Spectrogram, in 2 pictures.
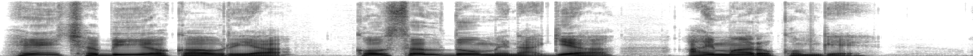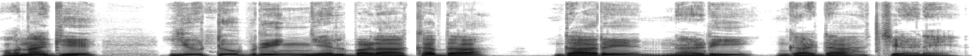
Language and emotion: Santali, neutral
